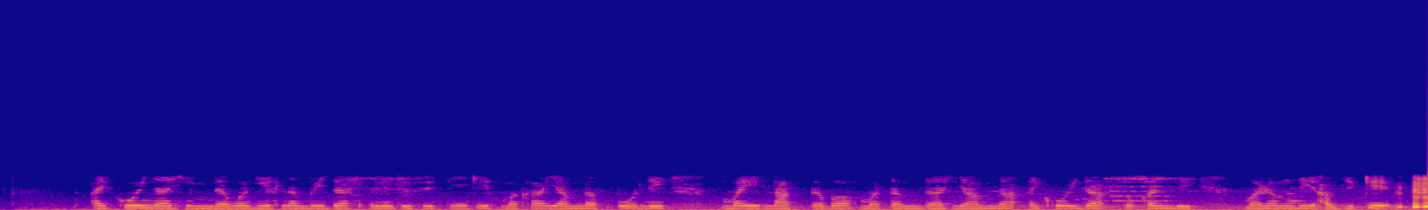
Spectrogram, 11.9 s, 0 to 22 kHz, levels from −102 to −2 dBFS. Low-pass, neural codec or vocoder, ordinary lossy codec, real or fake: 3.6 kHz; none; none; real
